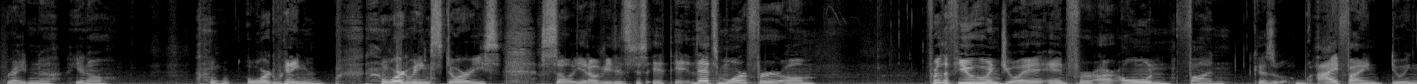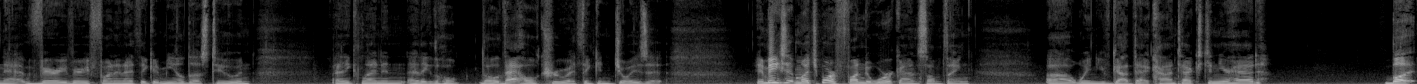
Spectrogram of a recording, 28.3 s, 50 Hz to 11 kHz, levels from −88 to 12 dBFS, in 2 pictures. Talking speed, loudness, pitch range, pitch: 165 wpm, -29 LUFS, 160-205 Hz, 175 Hz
